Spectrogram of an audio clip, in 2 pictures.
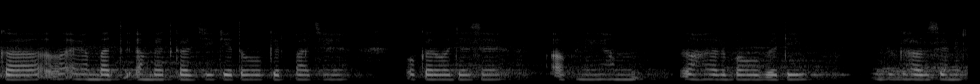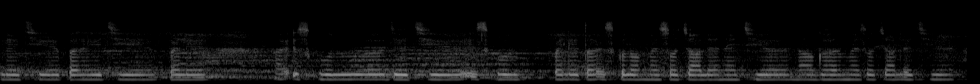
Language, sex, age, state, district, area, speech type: Maithili, female, 45-60, Bihar, Purnia, rural, spontaneous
